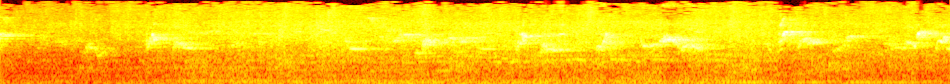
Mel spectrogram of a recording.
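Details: Three-month-old hand-fed red-whiskered bulbul chattering, short warbled and chirped notes repeated irregularly, about a phrase every second, fairly quiet.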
